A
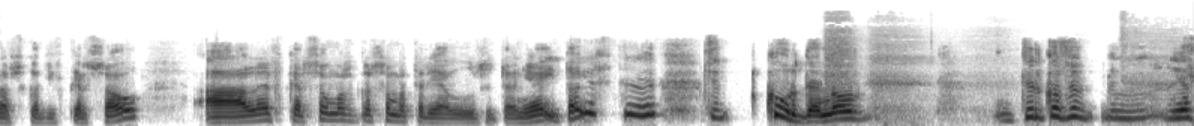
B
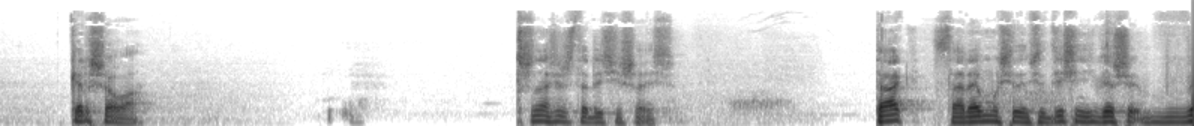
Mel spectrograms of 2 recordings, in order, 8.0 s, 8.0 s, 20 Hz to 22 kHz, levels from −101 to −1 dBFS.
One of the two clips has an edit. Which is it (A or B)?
A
